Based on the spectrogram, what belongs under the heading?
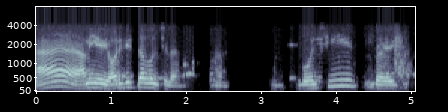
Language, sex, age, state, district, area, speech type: Bengali, male, 18-30, West Bengal, Paschim Bardhaman, urban, conversation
